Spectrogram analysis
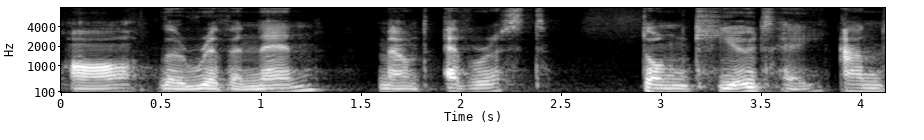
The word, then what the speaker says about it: Nene: They've all been mispronounced apart from the River Nen, which has officially settled the pronunciation of its name with a croquet match. I got in trouble for calling it the River Neen on point this once.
